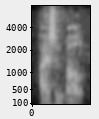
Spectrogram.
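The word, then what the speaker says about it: Eichenwalde: Where's the V? That's the V.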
